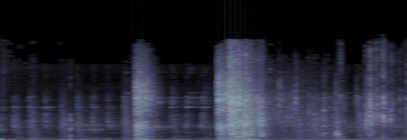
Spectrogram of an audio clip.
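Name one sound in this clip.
Wooden planks crash and splinter as a barrier is smashed.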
